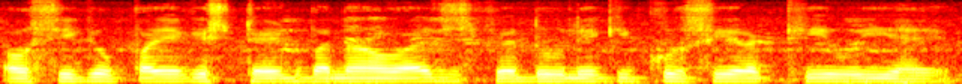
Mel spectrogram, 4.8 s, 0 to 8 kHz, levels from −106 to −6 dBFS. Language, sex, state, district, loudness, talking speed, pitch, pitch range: Hindi, male, Uttar Pradesh, Lucknow, -16 LUFS, 200 wpm, 120 Hz, 115-125 Hz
